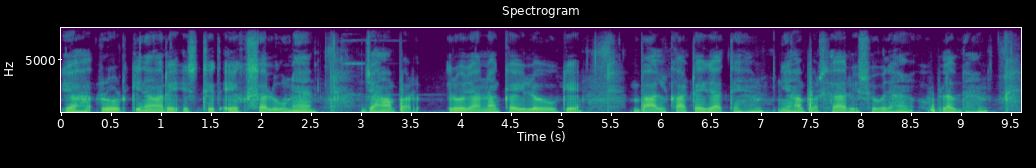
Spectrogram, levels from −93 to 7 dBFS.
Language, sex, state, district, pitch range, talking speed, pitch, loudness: Hindi, male, Chhattisgarh, Rajnandgaon, 115-130 Hz, 145 wpm, 125 Hz, -20 LUFS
